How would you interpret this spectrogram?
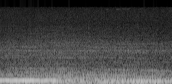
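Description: A car engine hums steadily with a deep, continuous rumble as the car bumps along a dirt field track back to the village of Hechtheim on a hot day, its sunroof closed. No one speaks.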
